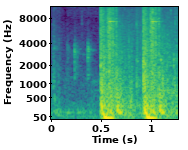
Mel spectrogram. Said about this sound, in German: Ich hab geschossen kurz.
